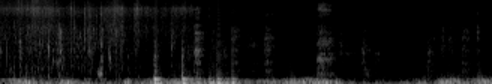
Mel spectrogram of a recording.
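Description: A dog panting quickly close to the microphone, about four breaths a second, after splashing through a shallow creek in the first two seconds. A low rumble runs underneath, loudest in the first half.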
